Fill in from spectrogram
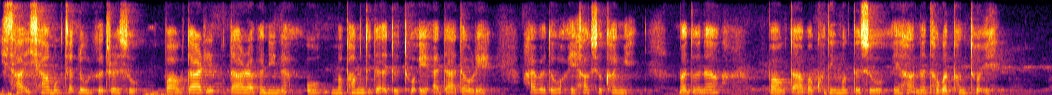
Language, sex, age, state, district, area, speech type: Manipuri, female, 30-45, Manipur, Thoubal, rural, spontaneous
